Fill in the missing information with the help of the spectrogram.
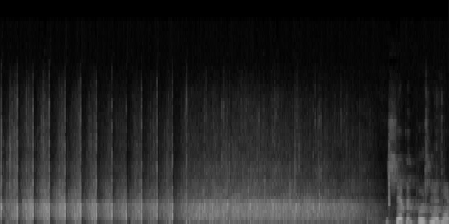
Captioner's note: applause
